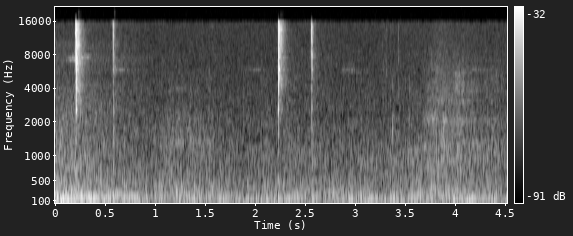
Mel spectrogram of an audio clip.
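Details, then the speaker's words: Relay with its resistor removed, 9-volt batteries on switch terminals 1 and 2 under oscilloscope test for back EMF; two crisp pairs of clicks, on then off, about two seconds apart; switching cleanly, normal relay operation. "We've just now removed the resistor, so we're just going to turn this on and off again."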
